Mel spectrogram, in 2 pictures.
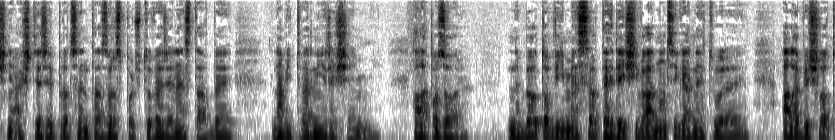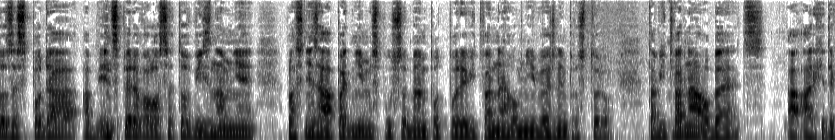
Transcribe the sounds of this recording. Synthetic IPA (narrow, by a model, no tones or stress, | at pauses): ɲɛʔaʃt̪ɪr̝ɪpɾo̞t͡sɛnt̪azɾo̞spo̞t͡ʃt̪uvɛrɛjnɛːst̪avbɪ | naviːt̪vaɾniːrɛʃɛɲiː | ʔalɛpo̞zo̞ɾ | nɛbɪlt̪o̞viːmɪslt̪ɛɦdɛjʃiːvlaːdnowt͡siːɡaɾnɪt̪uɾɪ | ʔalɛvɪʃlo̞t̪o̞zɛspo̞daʔaɪnspɪɾo̞valo̞sɛt̪o̞viːznamɲɛ | vlast̪ɲɛzaːpad̪ɲiːmspuːso̞bɛmpo̞t̪̚po̞ɾɪviːt̪vaɾnɛːɦo̞ʔumɲɛɲivvɛrɛjnɛːmpɾo̞st̪o̞ɾṵ | t̪aviːt̪vaɾnaːʔo̞bɛt͡s | ʔa̰ʔaɾxɪt̪ɛk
